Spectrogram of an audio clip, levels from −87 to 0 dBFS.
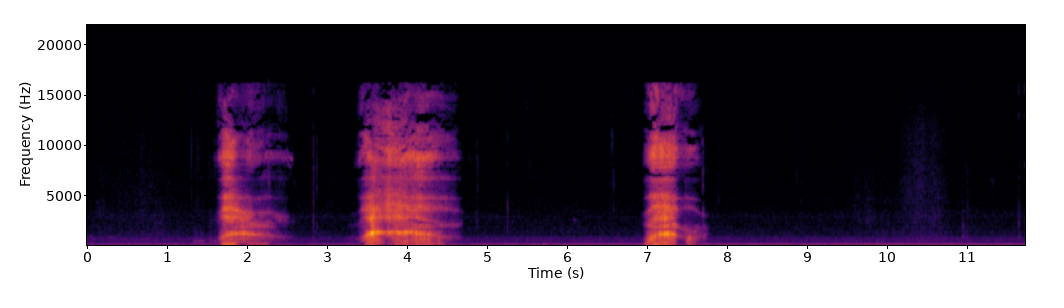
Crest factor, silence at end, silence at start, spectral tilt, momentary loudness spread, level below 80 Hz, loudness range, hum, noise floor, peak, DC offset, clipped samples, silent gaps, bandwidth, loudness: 28 dB; 4.1 s; 1.65 s; -1 dB/octave; 22 LU; -64 dBFS; 7 LU; none; -60 dBFS; -4 dBFS; under 0.1%; under 0.1%; none; 16.5 kHz; -24 LUFS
